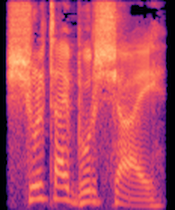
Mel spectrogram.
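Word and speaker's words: Šaltibarščiai: Salty barshel, which I've definitely pronounced wrong. – Yeah, it sounds like you absolutely decimated that. – Let me try this again. Shultai burshai. – That sounds better.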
